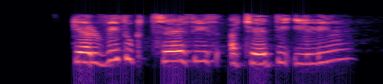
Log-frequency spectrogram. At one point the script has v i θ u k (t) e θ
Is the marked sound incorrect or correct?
incorrect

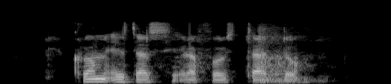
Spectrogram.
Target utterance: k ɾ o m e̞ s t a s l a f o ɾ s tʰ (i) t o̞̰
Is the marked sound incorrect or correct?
incorrect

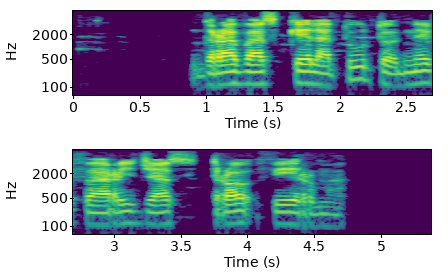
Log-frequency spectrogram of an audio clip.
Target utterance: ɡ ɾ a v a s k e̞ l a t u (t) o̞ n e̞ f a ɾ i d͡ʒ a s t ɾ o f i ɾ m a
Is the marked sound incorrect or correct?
correct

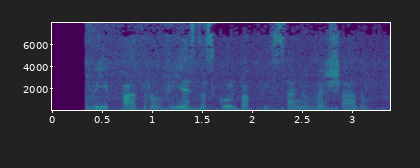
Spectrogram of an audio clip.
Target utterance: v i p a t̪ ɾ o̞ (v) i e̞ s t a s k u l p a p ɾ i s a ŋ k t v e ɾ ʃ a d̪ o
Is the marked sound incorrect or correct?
correct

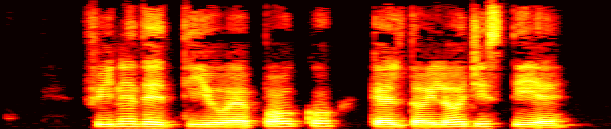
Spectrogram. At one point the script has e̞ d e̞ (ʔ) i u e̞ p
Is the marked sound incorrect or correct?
incorrect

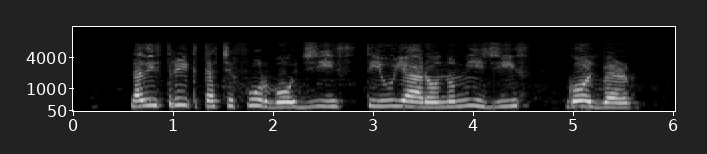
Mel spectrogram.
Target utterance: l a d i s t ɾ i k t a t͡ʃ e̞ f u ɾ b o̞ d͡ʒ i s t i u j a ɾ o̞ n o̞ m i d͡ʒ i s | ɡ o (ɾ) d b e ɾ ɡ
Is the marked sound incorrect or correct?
incorrect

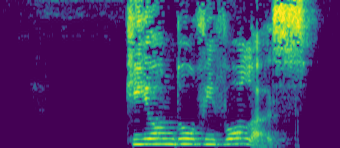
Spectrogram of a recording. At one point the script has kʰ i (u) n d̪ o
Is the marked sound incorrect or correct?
incorrect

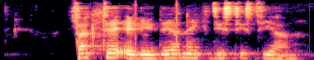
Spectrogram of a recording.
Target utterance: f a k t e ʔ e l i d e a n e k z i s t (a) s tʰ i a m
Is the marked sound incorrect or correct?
incorrect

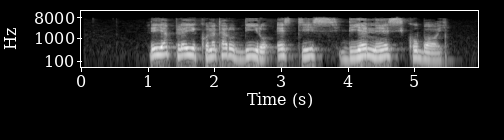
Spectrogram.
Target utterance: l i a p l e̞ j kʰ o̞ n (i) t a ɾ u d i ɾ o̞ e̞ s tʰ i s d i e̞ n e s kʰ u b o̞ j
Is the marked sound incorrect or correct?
incorrect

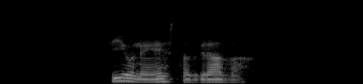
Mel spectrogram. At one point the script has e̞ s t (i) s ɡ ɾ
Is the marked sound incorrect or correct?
incorrect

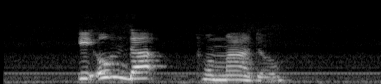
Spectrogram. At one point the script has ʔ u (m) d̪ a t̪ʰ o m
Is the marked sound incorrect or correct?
correct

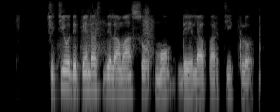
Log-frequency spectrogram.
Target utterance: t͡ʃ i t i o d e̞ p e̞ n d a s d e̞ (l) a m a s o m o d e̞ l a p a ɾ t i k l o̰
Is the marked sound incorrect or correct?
correct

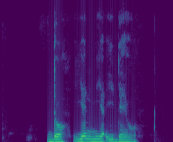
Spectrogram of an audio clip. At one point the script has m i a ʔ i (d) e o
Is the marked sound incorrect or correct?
correct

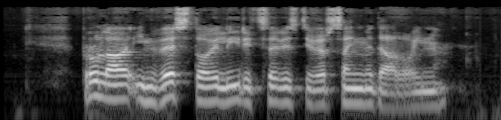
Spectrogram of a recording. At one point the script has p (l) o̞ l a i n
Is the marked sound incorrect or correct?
incorrect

